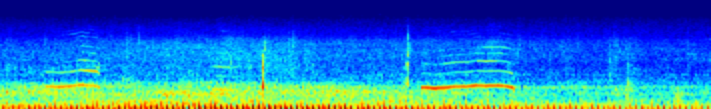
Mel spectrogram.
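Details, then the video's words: Elpida, a female hybrid monkey, requesting food: clear tonal coos, a short one then a long drawn-out call that rises slightly and falls at the end, over a steady low engine-like rumble. "Elpida Requests Foods By Her Beautiful Sound"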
